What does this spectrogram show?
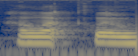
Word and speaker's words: heliacal: The heliacal rising of Sirius.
